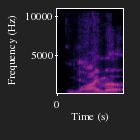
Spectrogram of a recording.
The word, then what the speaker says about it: Lima: places but pronounced differently, such as Lima, Ohio, and not Lima, and East Palestine, as opposed to Palestine, as we would refer to it as.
